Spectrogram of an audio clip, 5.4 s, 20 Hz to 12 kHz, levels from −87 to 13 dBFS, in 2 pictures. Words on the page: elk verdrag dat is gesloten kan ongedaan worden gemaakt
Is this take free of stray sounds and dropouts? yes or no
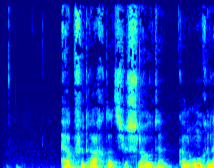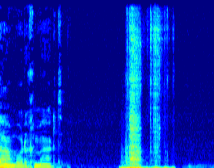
no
